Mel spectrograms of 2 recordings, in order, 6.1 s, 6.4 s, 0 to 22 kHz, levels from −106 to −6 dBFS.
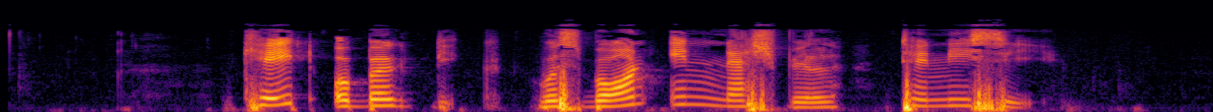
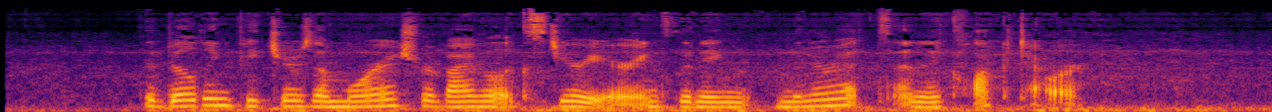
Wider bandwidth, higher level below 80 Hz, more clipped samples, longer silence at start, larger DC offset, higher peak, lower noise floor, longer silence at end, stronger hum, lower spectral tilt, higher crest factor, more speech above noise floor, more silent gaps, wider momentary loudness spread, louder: second, 9.2 kHz vs 15 kHz; about the same, -44 dBFS vs -40 dBFS; neither; first, 1.2 s vs 0.7 s; neither; about the same, -2 dBFS vs -4 dBFS; first, -77 dBFS vs -52 dBFS; first, 0.95 s vs 0 s; neither; second, -5 dB/octave vs -6.5 dB/octave; about the same, 24 dB vs 20 dB; first, 53 dB vs 30 dB; neither; about the same, 13 LU vs 13 LU; about the same, -24 LUFS vs -23 LUFS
